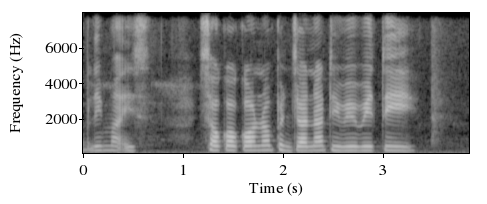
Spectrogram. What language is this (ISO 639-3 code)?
jav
